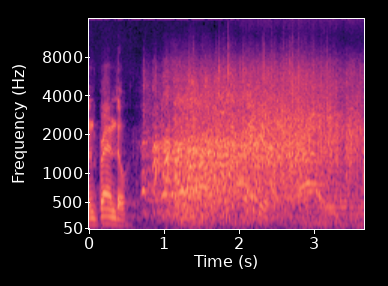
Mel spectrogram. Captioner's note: laughter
